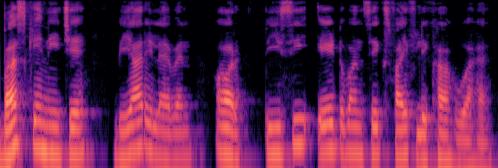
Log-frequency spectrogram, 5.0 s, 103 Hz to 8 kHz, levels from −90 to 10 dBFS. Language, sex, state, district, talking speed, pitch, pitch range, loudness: Hindi, male, Jharkhand, Ranchi, 170 wpm, 145 Hz, 130-150 Hz, -24 LUFS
